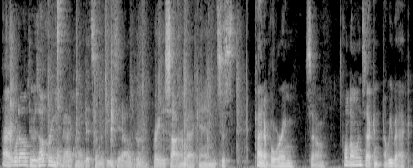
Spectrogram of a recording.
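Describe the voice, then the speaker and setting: A man with a medium-pitched, gravelly voice speaks briskly as he works on electronics at a home bench, thinking aloud and mumbling in casual narration. The room echoes and background noise is loud.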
